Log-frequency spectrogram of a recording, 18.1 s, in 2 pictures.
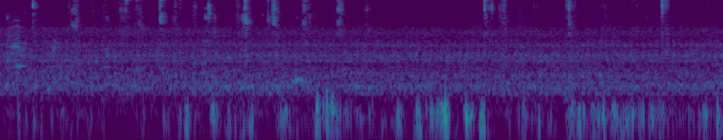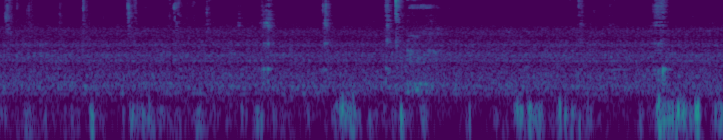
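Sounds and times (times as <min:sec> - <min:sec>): faint background hum: 0:00.0 - 0:18.0
person chewing food: 0:00.2 - 0:04.8, 0:07.9 - 0:14.5.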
